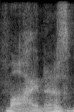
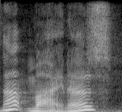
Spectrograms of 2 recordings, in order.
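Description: First: Low, slow "Miners," as the joke word. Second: Slow "not miners." with "not" rising; correcting the word. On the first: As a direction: say "Miners," softly and drawn out. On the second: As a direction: stretch "not miners." and lift the not. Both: Shown as a demonstration.

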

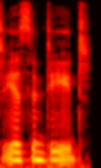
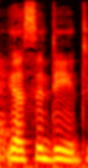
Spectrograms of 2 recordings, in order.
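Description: First: Softer, solemn echo of the line; hushed echo. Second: Said in the usual way. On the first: Shown as a demonstration. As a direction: repeat it softly, like a sage. Echoing her own answer.

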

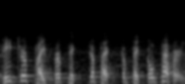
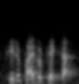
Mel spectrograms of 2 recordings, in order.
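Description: First: Slow demo. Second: Running out of air. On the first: Shown as a demonstration. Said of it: "no, no, slower, like this". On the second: Acted. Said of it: "Say, Peter Piper ... without taking a breath".

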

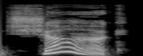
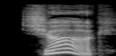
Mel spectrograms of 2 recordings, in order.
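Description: First: Very high shriek, less loud. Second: Very high, loud shriek. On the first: Jade shrieking at the fallen Chuck, high shriek. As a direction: shriek his name once more. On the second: Jade shrieking at the fallen Chuck, loud shriek. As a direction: shriek his name. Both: A narrator's reading. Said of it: "Jade was shrieking".

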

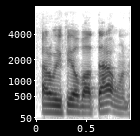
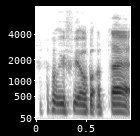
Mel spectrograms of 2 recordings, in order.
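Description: First: Said in the usual way. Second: Lightly voiced Bogart-style gumshoe; noir detective.

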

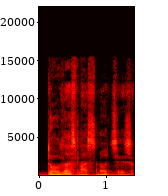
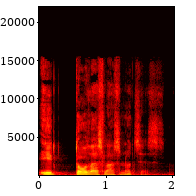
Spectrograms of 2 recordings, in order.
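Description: First: "todas las noches" slow and much softer; hushed. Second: Said in the usual way. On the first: Shown as a demonstration. Teacher hushes the class for the night scene, softly. Repeated phrase hushed for suspense.

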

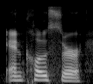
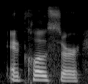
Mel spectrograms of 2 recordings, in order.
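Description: No difference in how they are said.

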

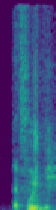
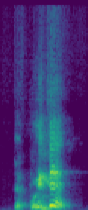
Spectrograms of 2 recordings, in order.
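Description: First: Said in the usual way. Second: "Te fuiste" said much higher, with a rising end; emphatic retort. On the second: Retold or imitated. Telling off a caller who won't let it go, higher and rising. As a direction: punch "fuiste" up high and dismissive. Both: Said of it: "yo instantáneamente le digo, "Mira".

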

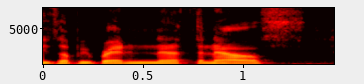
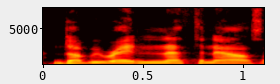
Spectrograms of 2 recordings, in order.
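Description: First: Said in the usual way. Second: Louder, higher, fast insistence; emphatic repeat. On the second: Shown as a demonstration. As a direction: hammer the point home.

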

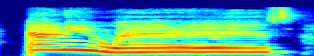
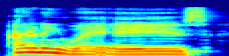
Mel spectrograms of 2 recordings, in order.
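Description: First: Higher, long drawn-out "anyways"; exaggerated self-mockery. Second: Drawn-out, lower "anyways"; self-mocking catchword. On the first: Podcaster hamming up her own catchword, high and drawn out. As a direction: sing out the word, stretched and raised. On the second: Podcaster parodying her own catchword, drawn out and low. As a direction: stretch the word out and let it sink.

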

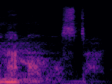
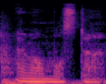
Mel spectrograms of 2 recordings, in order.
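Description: First: Breathy whisper, no voice at all. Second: Said in the usual way. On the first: Real, not acted. Whispering his reply to his wife's text. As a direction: murmur it to yourself, barely audible.

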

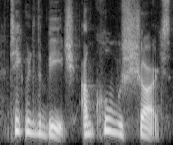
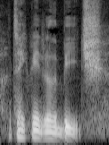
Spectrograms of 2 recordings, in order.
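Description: First: Higher, softer, whining repeat; whiny plea. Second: A soft sigh then a quiet, weary plea. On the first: Begging his friend to leave the desert: high mock whine. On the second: To his friend, longing for the beach: soft sighing plea. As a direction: sigh it out like you're sick of the desert. Pleading to friend about desert. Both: Retold or imitated.

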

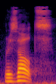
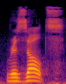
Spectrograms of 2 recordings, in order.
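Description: The two takes are said the same way.

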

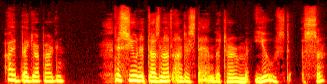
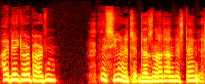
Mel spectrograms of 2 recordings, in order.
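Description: First: High, evenly measured robot voice; uncomprehending droid. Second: High, louder mechanical repetition; uncomprehending droid. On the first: Droid fails to understand the pilot, polite and mechanical. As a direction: recite it politely, like a machine. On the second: Droid answers an insult, insistent and mechanical. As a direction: recite it insistently, like a stuck robot. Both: A narrator's reading.

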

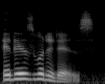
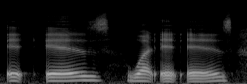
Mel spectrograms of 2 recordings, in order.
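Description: First: Higher-pitched quick shrug, falling away; resigned self-quote. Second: Slow, deliberate restatement in usual pitch; genuine. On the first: Retold or imitated. Podcaster recalling what she told herself, resigned. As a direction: toss it off as a verdict on yourself. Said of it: "I just sat here and I went". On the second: Real, not acted. Podcaster insisting to listeners she means it, genuine. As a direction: spell it out slowly and sincerely. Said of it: "Like, genuinely".

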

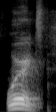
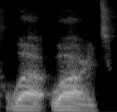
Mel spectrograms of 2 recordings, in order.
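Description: First: Said in the usual way. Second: "words" garbled to sound like "wards", low and drawn out; messed-up word. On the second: Shown as a demonstration. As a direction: stumble on "words" with an AR vowel, playfully. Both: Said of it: "messing up the words anyway".

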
